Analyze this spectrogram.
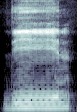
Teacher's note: ujung lidahnya nempel gusi atas. Din atau di antara gusi atas dan gigi sari. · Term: dal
